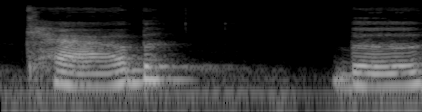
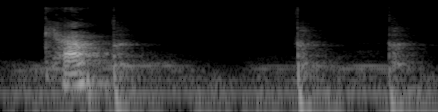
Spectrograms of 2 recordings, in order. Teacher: Cab, b, voiced. Cap, p p, just air, no voice.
